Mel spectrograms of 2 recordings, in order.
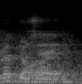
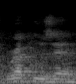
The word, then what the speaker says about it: Repoussé: I can't pronounce it. Repoussé. Say it one time. Repoussé. Repoussé art.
